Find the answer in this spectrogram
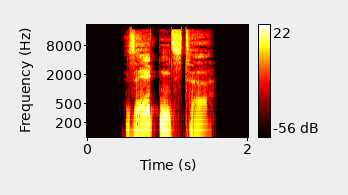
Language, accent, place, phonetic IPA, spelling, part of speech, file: German, Germany, Berlin, [ˈzɛltn̩stə], seltenste, adjective, De-seltenste.ogg
- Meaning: inflection of selten: 1. strong/mixed nominative/accusative feminine singular superlative degree 2. strong nominative/accusative plural superlative degree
